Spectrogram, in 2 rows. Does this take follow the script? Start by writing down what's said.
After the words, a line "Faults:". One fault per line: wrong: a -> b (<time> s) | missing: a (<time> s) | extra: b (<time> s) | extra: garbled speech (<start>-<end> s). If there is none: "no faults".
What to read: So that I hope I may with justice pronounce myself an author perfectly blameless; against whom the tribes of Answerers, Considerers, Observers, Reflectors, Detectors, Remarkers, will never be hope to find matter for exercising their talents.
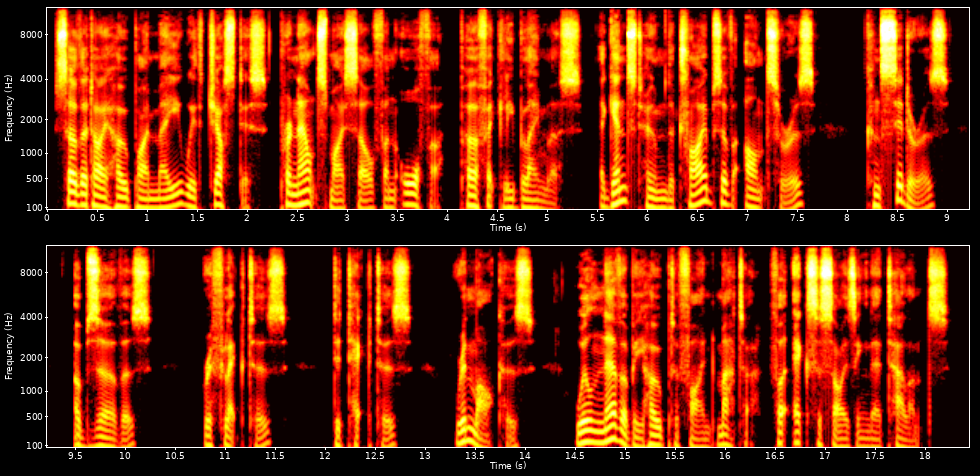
So that I hope I may with justice pronounce myself an author perfectly blameless; against whom the tribes of Answerers, Considerers, Observers, Reflectors, Detectors, Remarkers, will never be hope to find matter for exercising their talents.
Faults:
no faults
